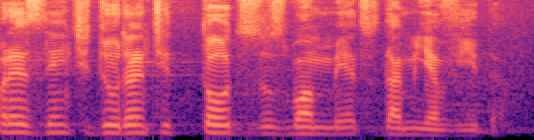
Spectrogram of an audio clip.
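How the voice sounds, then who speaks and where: The speaker is a man with a high-pitched voice. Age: 40s. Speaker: pastor. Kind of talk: sermon.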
